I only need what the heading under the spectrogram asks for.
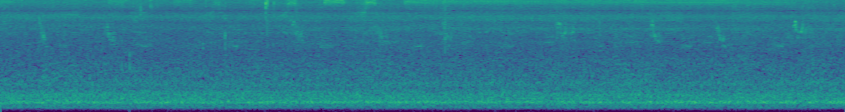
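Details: Worker honey bees attending the queen produce a continuous crowded drone, an even low-pitched hum without pauses, overlaid by a few scattered faint high ticks and short chirps.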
